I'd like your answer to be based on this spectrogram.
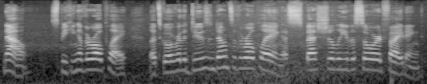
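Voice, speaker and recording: A woman's voice: a little high, normal speed, slight background noise, close to an everyday voice. A woman playing an upbeat young tour guide on a sailing ship in a scripted audio roleplay, with a chatty, playful way of talking. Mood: brisk, instructive. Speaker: role-play voyage guide.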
